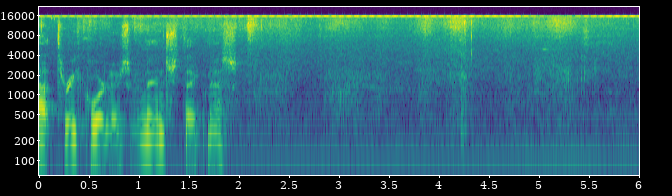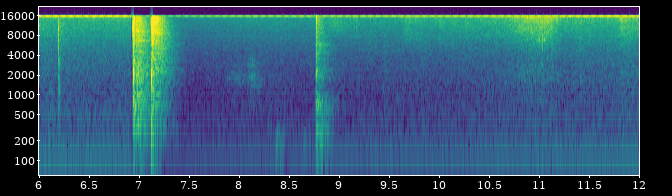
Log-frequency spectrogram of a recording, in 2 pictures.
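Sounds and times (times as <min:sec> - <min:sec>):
steady low hum: 0:00.0 - 0:12.0
sharp loud knocks: 0:06.9 - 0:07.4.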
